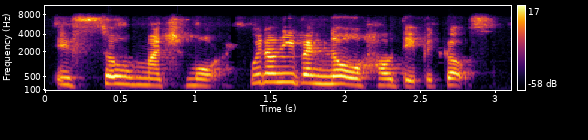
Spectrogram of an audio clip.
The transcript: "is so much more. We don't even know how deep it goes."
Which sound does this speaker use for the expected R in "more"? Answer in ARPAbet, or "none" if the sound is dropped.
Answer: R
